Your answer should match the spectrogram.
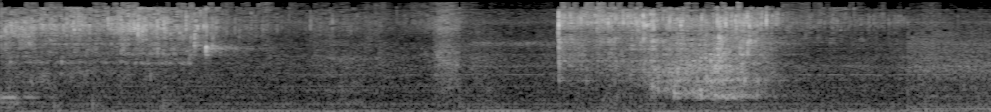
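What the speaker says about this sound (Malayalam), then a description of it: "കുറച്ച് വെള്ളം ഒഴിക്കുന്നുണ്ട്" Water running from a tap onto washed green peas for a masala, a steady soft splashing stream that swells briefly toward the end; fairly quiet, no talk.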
